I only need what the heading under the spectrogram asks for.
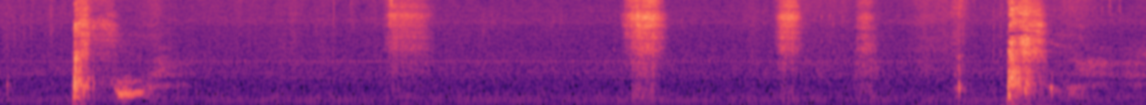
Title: Tickly Sneezes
